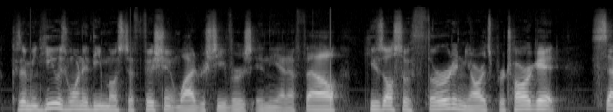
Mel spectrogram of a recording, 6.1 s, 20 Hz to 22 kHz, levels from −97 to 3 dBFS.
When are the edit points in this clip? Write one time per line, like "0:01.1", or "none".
0:03.5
